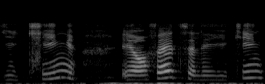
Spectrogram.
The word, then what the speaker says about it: Yi King: Les Vikings, on peut aussi dire Yijing ou Yijing, selon prononciation, parce que les Chinois, bien sûr, vont les prononcer différemment. Nous, on ne peut pas forcément avoir la prononciation chinoise. Pour simplifier, on dit Yiking.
